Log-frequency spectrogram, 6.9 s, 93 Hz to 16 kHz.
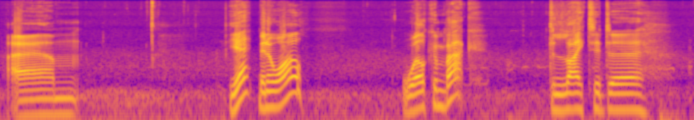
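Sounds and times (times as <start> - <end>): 
faint outdoor hush: 0.0 - 6.9
speech: 0.2 - 0.9, 2.3 - 3.1, 4.0 - 4.9, 5.5 - 6.6
hen giving drawn-out throaty clucking calls: 4.6 - 5.6.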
